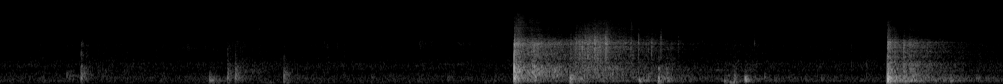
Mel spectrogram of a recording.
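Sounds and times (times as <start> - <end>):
fireworks crackling and popping: 2.0 - 3.3, 4.6 - 7.7, 8.6 - 10.0
fireworks banging: 5.1 - 7.5, 8.8 - 9.8.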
